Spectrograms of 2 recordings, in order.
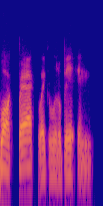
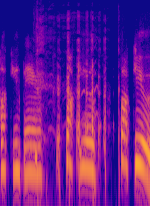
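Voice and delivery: put-on very high, loud, all-out screaming yell; 14 semitones higher, 5 dB louder than usual. Retelling a charging bear encounter, reenacting yelling at the bear. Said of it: "I'm just yelling".

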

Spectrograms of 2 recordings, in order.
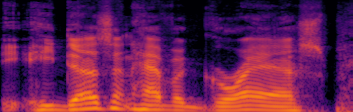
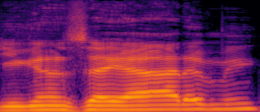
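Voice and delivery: small, creepy, unsettling voice; 3 dB louder than usual. Retelling how he opens his remarks: imitating a creepy greeting. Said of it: "the creepy way he starts it".

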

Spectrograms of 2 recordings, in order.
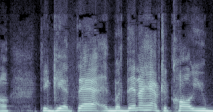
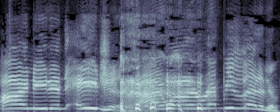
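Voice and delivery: very high-pitched screaming yell; 13 semitones higher than usual. Recounting demanding an agent, re-enacting her own screaming at him. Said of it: "And I'm screaming at him".

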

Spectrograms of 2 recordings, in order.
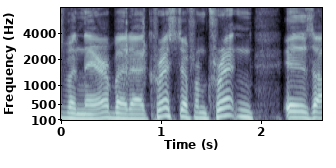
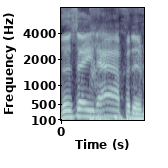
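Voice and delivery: usual speaking voice

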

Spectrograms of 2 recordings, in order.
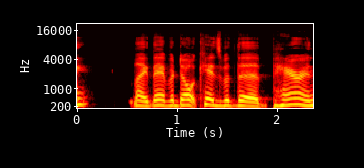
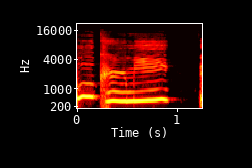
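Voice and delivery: high, loud, belted cartoon pig puppet voice; 12 semitones higher, 6 dB louder than usual. Asked how Miss Piggy sounds, a speaker answers with a Miss Piggy impression. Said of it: "How's Miss Piggy sound?".

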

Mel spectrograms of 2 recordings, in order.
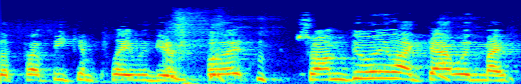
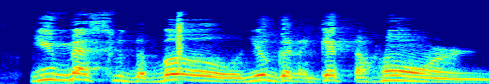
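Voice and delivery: fully committed put-on Southern drawl accent; 2 semitones lower than usual. Told to nail the accent, the speaker says the expression in a Southern drawl. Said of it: "you got to nail this accent".

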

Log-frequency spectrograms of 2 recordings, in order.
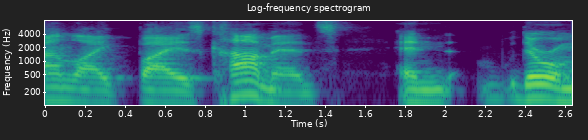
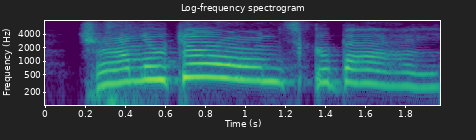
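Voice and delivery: very high character voice. Signing off a player's quote as Elmo: Elmo voice. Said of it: "Elmo says".

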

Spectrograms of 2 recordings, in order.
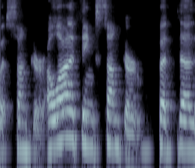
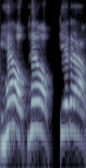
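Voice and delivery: put-on yell, much higher, slower; 5 semitones higher than usual. Retelling a call where a woman yelled while the dispatcher asked her address: retelling a woman yelling. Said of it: "She's just yelling".

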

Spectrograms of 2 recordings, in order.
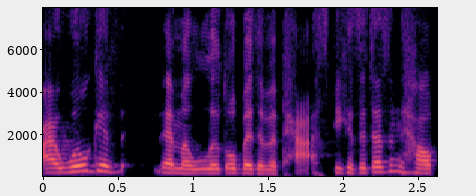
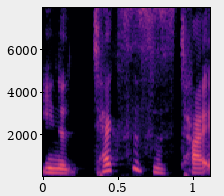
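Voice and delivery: plain

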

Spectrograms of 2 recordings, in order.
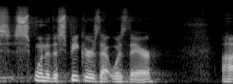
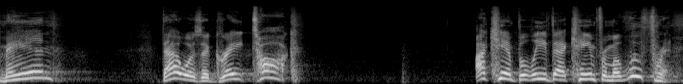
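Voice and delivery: heavy Southern drawl, pitched up; 6 semitones higher than usual. Retelling what overheard men said after a talk: imitating a southern accent. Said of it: "clearly very Southern accents".

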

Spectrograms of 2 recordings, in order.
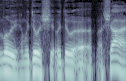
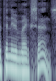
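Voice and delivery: hushed, soft whisper close to the ear; 4 semitones higher than usual. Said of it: "in a low wh-, wh-, whisper".

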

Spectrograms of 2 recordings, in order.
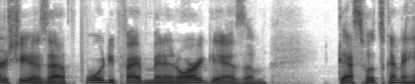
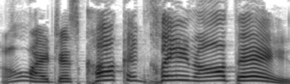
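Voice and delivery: put-on very high, put-upon old grandma voice; 12 semitones higher than usual.

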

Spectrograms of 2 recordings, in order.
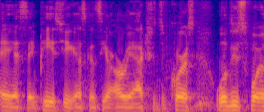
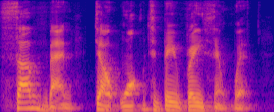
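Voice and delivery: put-on older English gentleman voice. Quoting a line from Dark Knight: Michael Caine impression. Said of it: "I do a tremendous Michael Caine".

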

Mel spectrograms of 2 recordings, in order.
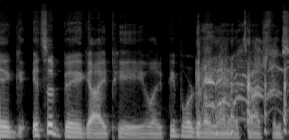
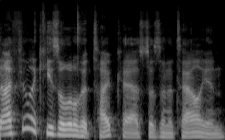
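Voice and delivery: ordinary talk

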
